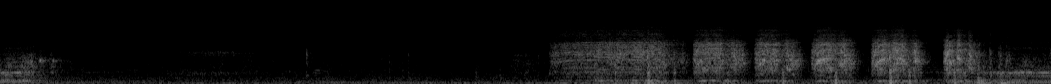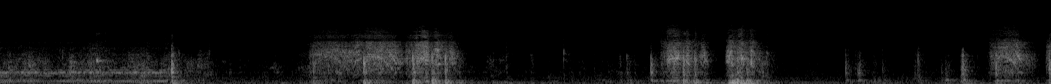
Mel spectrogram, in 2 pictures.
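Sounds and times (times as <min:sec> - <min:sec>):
low steady hum: 0:00.0 - 0:05.0.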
